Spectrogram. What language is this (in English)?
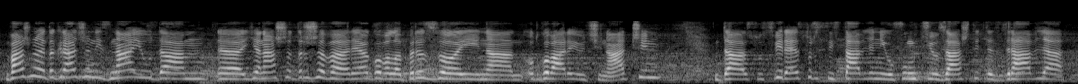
Serbian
